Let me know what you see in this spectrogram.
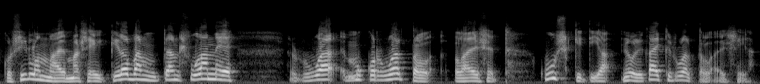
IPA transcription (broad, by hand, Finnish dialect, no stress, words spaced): ko silːom mɑilmɑs ei kelʋɑnːu tæn suɑmeː ruɑ muk ko ruɑtːɑl lɑiset kuskit jɑ ne oli kɑikːi ruɑtːɑlɑisiɑ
